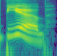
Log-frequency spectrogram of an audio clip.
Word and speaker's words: 비읍: 비읍, The name of this consonant is bieup. Bieup is the same B sound you make when you pronounce book.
